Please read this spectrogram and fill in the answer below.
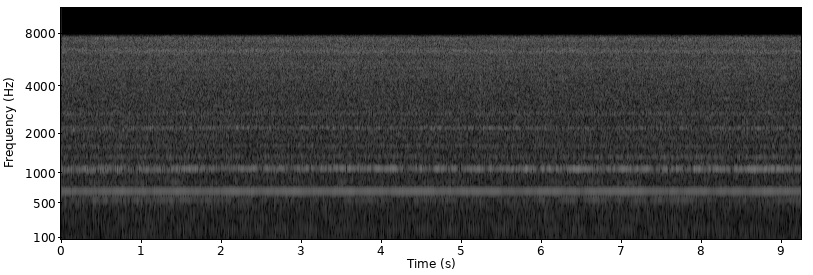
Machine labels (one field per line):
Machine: fan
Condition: abnormal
